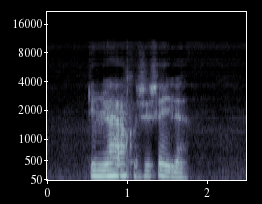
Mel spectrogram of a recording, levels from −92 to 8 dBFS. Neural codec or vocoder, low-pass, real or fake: codec, 32 kHz, 1.9 kbps, SNAC; 10.8 kHz; fake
